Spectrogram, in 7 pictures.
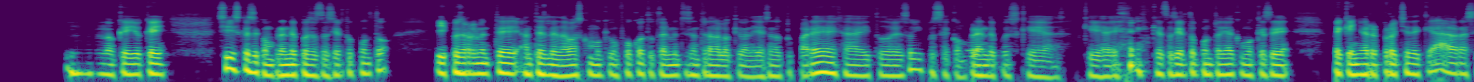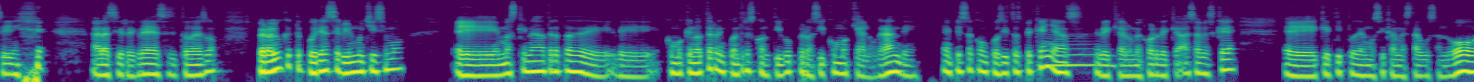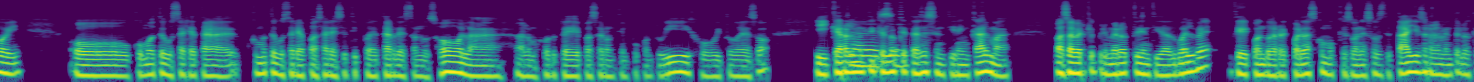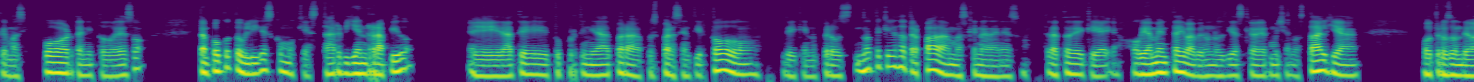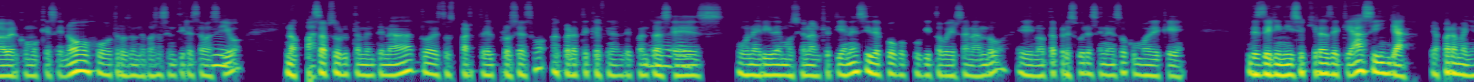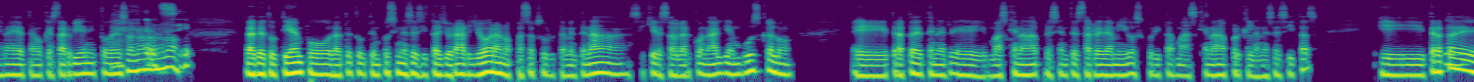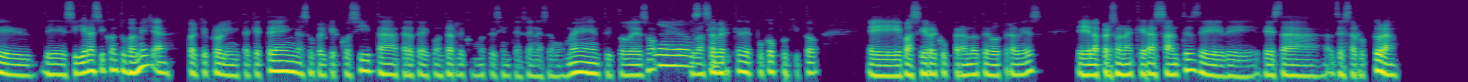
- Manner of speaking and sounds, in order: chuckle; chuckle; tapping; other background noise; chuckle
- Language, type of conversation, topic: Spanish, advice, ¿Cómo puedo recuperar mi identidad tras una ruptura larga?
